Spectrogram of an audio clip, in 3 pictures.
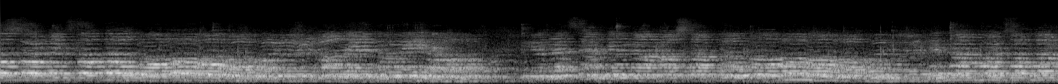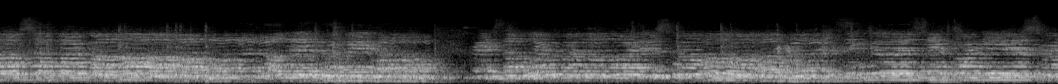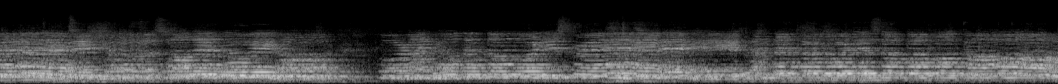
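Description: An unaccompanied choir singing Orthodox liturgical chant, phrase after phrase, with brief breaks about every ten seconds.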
